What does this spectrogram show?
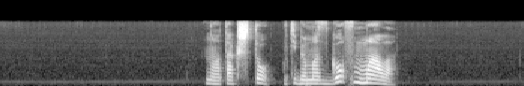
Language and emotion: Russian, angry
